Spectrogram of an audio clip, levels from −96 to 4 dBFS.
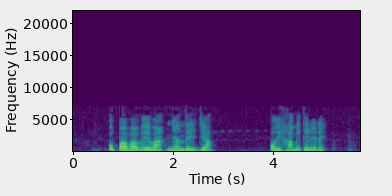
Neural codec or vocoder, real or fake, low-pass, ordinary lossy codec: vocoder, 22.05 kHz, 80 mel bands, WaveNeXt; fake; 7.2 kHz; MP3, 48 kbps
